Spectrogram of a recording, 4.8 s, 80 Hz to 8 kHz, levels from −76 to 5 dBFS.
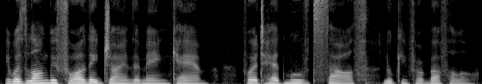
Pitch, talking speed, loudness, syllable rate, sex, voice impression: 165 Hz, 210 wpm, -18 LUFS, 5.5 syllables/s, female, feminine, adult-like, calm, elegant, slightly sweet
